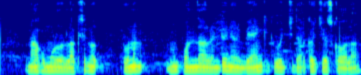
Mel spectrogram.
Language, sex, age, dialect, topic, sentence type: Telugu, male, 60-100, Central/Coastal, banking, question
